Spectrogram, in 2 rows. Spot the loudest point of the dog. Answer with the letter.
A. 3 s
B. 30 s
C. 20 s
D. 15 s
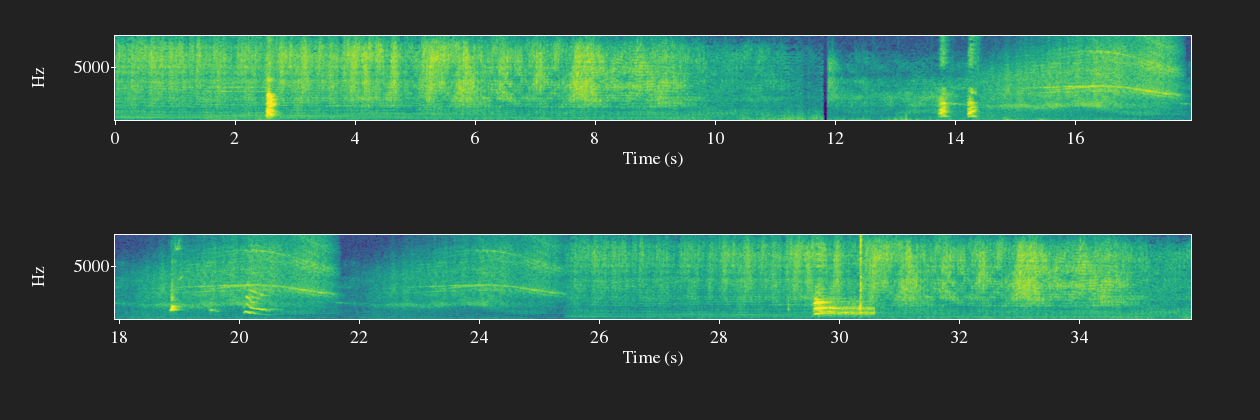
B.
